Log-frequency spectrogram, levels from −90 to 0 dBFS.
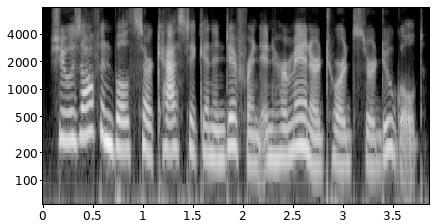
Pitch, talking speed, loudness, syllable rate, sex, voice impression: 205 Hz, 200 wpm, -20 LUFS, 5.9 syllables/s, female, very feminine, slightly young, slightly adult-like, thin, tensed, powerful, bright, hard, very clear, very fluent, slightly raspy, slightly cute, cool, intellectual, very refreshing, sincere, slightly calm, very friendly, reassuring, unique, elegant, slightly wild, slightly sweet, very lively, slightly strict, intense, slightly sharp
